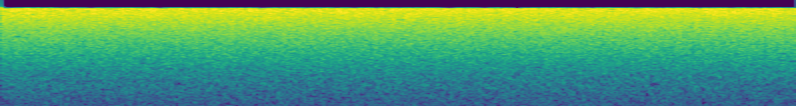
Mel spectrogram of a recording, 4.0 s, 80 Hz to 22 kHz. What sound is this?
Korg MS20 White Noise
Just plain noise. Use this to modulate analog gear or similar.
korg, noise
